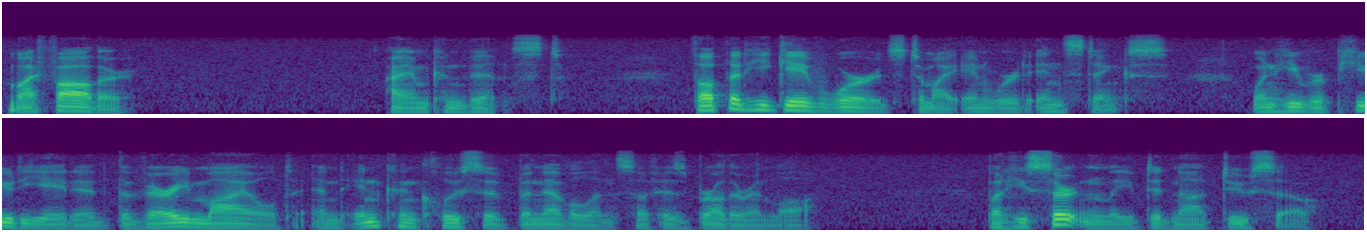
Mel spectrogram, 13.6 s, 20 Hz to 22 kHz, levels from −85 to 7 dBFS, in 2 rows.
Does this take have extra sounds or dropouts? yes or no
no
